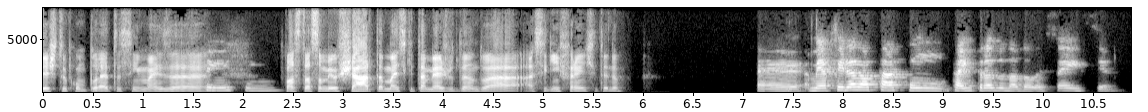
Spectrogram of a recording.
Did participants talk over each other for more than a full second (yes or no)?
no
